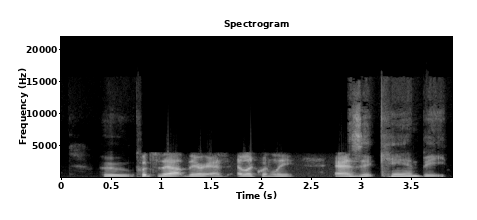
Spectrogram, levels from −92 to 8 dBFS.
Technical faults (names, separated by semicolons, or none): input switched to a poorer device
